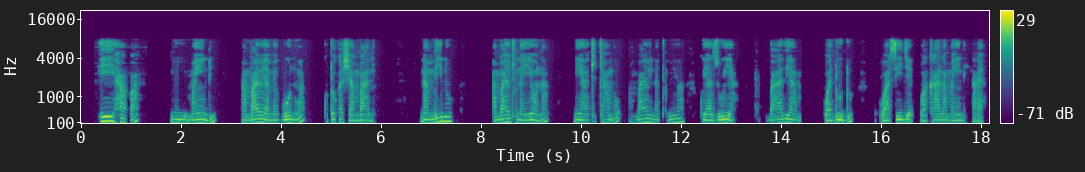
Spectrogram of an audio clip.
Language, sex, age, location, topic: Swahili, male, 25-35, Nakuru, agriculture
